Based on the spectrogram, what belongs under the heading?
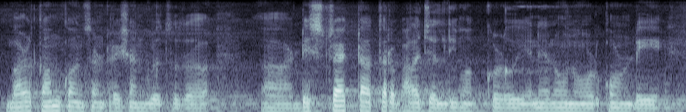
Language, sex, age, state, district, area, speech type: Kannada, male, 18-30, Karnataka, Gulbarga, urban, spontaneous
